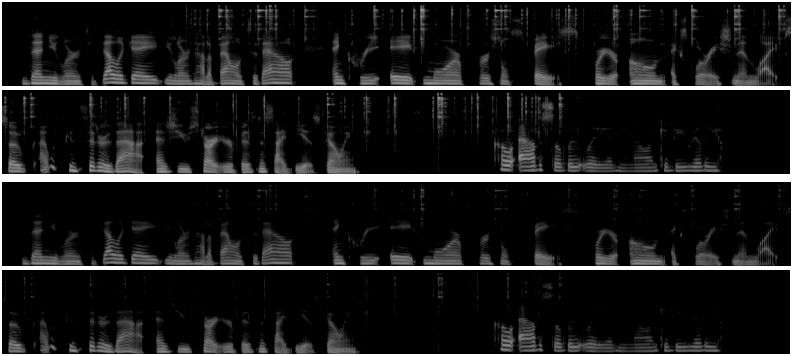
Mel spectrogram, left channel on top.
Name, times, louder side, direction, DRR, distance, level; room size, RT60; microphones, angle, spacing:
voice 1, 0.2-11.5, left 4 dB, 80° left, 0.7 m, -39 dB
sound 1, 1.8-7.0 7.2-8.2 8.8-10.5 10.9-13.7, left 20 dB, 60° left, 1.1 m, -34 dB
voice 2, 12.8-15.1, left 3 dB, 45° left, 1.4 m, -41 dB
open air
head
